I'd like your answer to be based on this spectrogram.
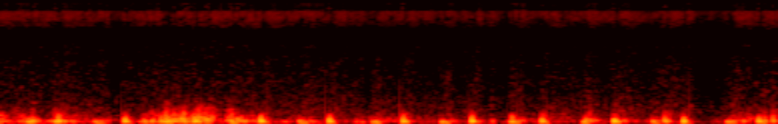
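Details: Normal resting heartbeat.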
